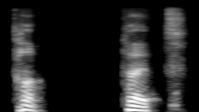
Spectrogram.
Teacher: It's more, you put the gesh strong on the t. You put your tongue at the top of your mouth, touching your tooth. Tet. The last letter tau, tet, tau, is much more light.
